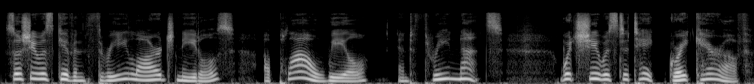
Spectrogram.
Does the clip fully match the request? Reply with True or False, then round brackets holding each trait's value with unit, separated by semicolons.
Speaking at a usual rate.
True (165 wpm)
